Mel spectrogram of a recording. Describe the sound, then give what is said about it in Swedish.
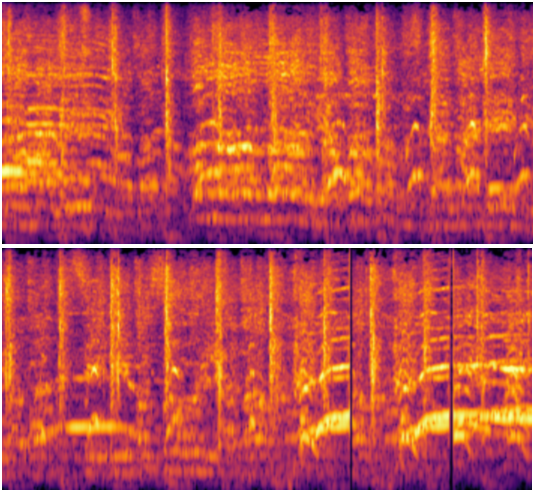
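A lively crowd at a Persian-Arab party cheers and shouts together over a steady, driving beat of sharp rhythmic hits, with wavering high voices rising above the loud, continuous din. “Jag tänker vi kan ju slänga in ett litet ljudklipp från det här. Så här lät det för fem timmar sedan.”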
